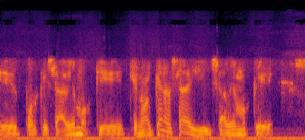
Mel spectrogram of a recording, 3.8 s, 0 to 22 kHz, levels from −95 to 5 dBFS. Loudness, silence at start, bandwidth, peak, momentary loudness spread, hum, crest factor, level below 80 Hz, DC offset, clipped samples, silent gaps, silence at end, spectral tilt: -19 LUFS; 0 s; 14 kHz; -8 dBFS; 4 LU; none; 12 dB; -32 dBFS; under 0.1%; under 0.1%; none; 0 s; -6.5 dB/octave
